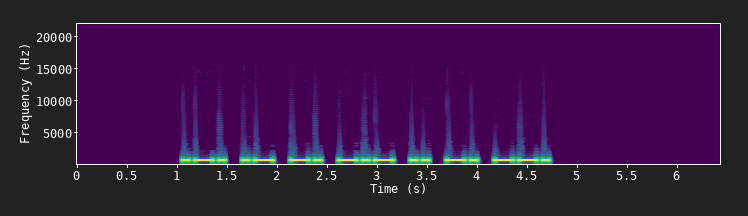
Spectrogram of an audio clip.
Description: Morse code, heard as a keyed tone, about 20 wpm, 700 Hz. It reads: RANKING
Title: 7 Letter Words - First 3 Letters Given - 20wpm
